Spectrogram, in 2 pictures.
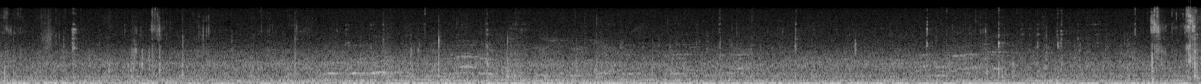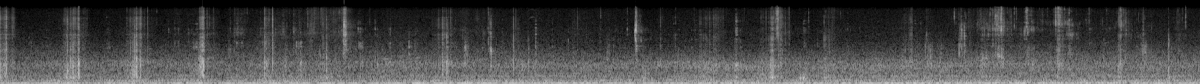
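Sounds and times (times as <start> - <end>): crunching raw vegetables: 0.0 - 24.0
steady low hum: 0.0 - 24.0
wet chewing: 0.0 - 24.0.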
